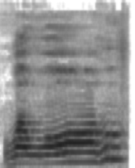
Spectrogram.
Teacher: جس اللہ سے پہلے زبر یا پیش ہو اسے موٹا یعنی پر پڑھتے ہیں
